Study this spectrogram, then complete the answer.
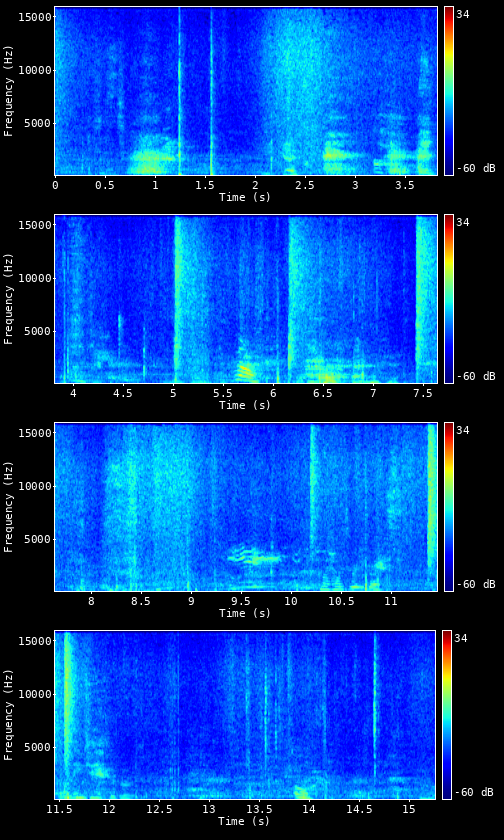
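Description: Footsteps crunch and rustle through leaves and brush.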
